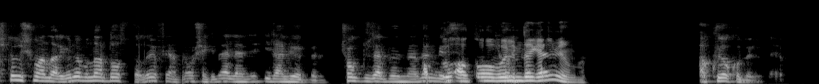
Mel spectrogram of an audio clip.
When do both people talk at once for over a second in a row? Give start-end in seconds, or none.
4.2-5.5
